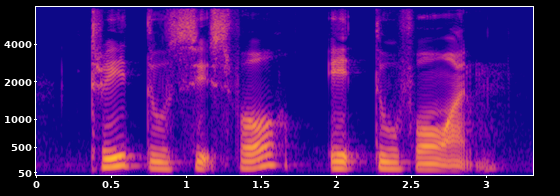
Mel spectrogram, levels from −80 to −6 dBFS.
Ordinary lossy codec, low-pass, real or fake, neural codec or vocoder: none; none; real; none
